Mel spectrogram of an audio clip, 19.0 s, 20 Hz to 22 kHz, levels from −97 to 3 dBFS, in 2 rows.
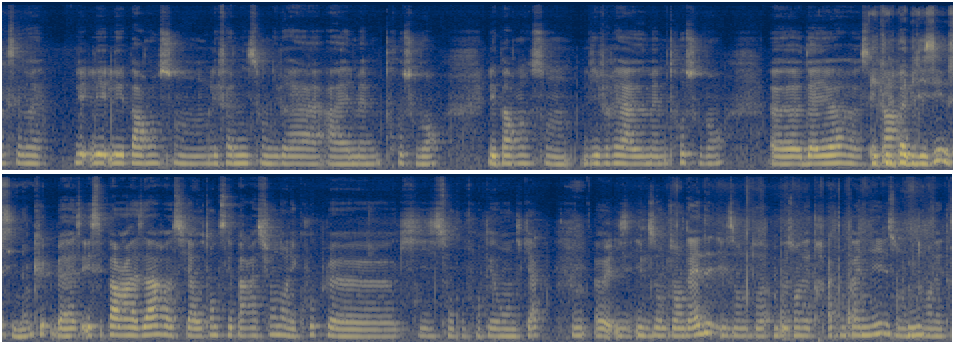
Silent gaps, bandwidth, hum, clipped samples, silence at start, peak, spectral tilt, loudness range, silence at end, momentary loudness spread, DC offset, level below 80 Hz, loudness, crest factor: none; over 20 kHz; none; under 0.1%; 0 s; -10 dBFS; -5 dB/octave; 7 LU; 0 s; 12 LU; under 0.1%; -66 dBFS; -30 LUFS; 20 dB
